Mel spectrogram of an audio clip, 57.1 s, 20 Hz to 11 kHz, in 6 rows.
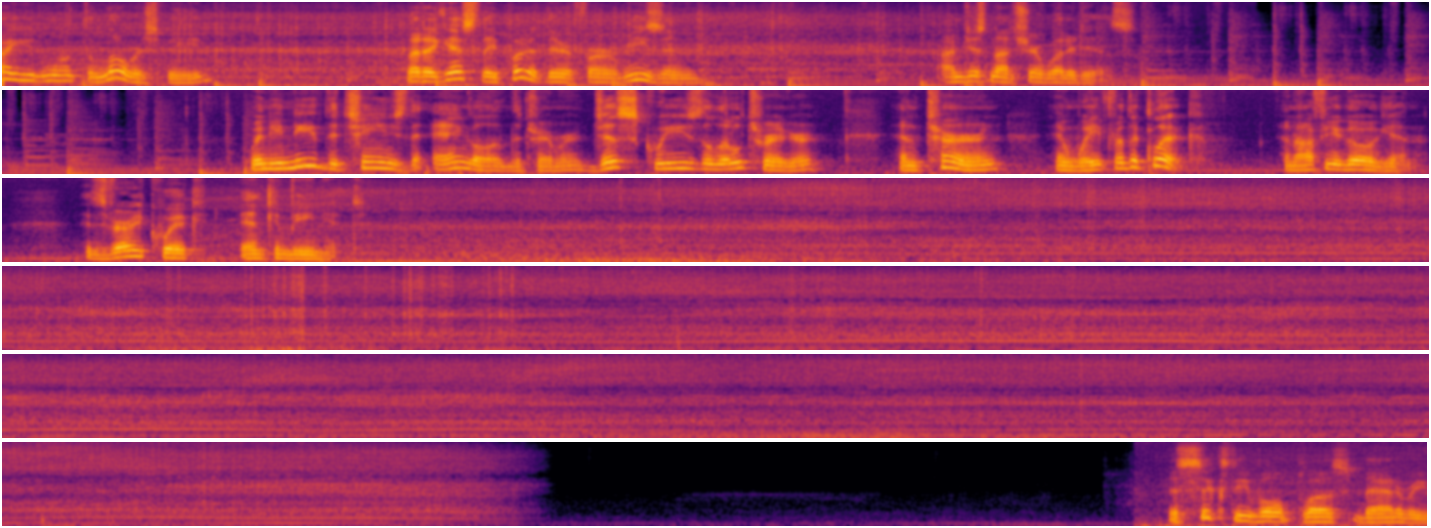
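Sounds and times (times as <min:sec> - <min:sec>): hedge trimmer whirring: 0:00.0 - 0:09.0, 0:09.9 - 0:51.2, 0:55.1 - 0:57.0.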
